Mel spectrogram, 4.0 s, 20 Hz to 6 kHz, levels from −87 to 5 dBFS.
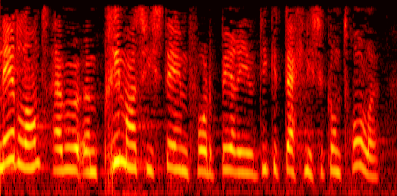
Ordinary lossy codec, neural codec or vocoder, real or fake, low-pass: none; none; real; 5.4 kHz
